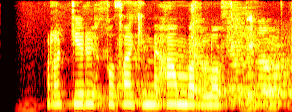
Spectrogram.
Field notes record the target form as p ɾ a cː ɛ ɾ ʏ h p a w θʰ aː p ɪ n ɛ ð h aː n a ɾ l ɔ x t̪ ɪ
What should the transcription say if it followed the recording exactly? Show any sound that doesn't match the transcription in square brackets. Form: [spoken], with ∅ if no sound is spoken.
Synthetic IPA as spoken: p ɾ a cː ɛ ɾ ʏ h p a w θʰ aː [c] ɪ [m] ɛ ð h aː [m] a ɾ l ɔ [f] t̪ ɪ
